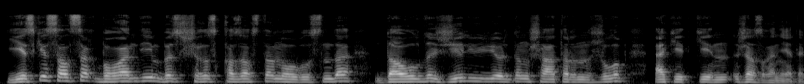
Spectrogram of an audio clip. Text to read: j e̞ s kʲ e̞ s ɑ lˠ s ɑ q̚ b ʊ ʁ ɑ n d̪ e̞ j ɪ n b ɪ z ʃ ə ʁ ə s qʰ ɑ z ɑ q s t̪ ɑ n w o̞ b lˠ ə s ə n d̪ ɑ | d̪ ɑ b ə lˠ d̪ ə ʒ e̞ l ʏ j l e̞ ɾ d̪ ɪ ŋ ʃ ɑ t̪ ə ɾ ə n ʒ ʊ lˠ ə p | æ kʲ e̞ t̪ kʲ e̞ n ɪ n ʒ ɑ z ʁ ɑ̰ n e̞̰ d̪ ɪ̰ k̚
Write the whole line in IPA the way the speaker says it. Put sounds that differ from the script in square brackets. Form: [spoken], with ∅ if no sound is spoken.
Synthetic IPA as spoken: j e̞ s kʲ e̞ s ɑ lˠ s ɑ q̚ b ʊ ʁ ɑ n d̪ e̞ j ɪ n b ɪ z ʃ ə ʁ ə s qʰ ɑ z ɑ q s t̪ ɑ n w o̞ b lˠ ə s ə n d̪ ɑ | d̪ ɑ [w] ə lˠ d̪ ə ʒ e̞ l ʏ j l e̞ ɾ d̪ ɪ ŋ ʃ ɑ t̪ ə ɾ ə n ʒ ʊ lˠ ə p | æ kʲ e̞ t̪ kʲ e̞ n ɪ n ʒ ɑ z ʁ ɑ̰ n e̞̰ d̪ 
